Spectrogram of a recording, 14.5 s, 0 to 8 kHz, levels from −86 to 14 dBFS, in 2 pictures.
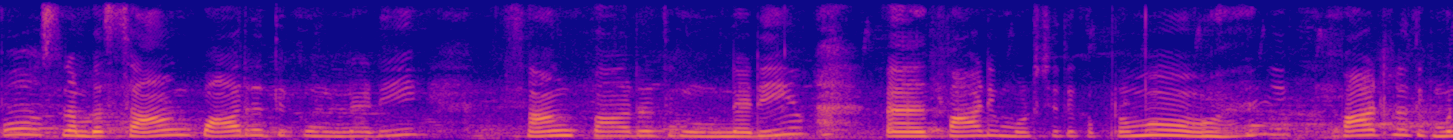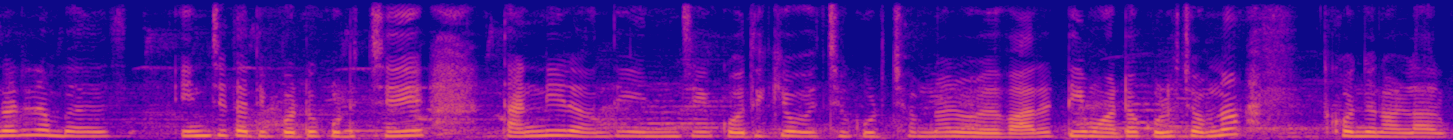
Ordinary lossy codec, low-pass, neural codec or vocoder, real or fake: none; none; none; real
